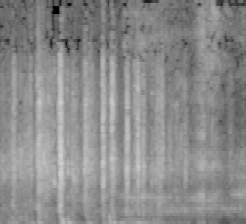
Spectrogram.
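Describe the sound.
Horse hooves clop as a rider dismounts in a radio drama: many irregular hoof strikes at a fairly even, moderate loudness, with no voices.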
